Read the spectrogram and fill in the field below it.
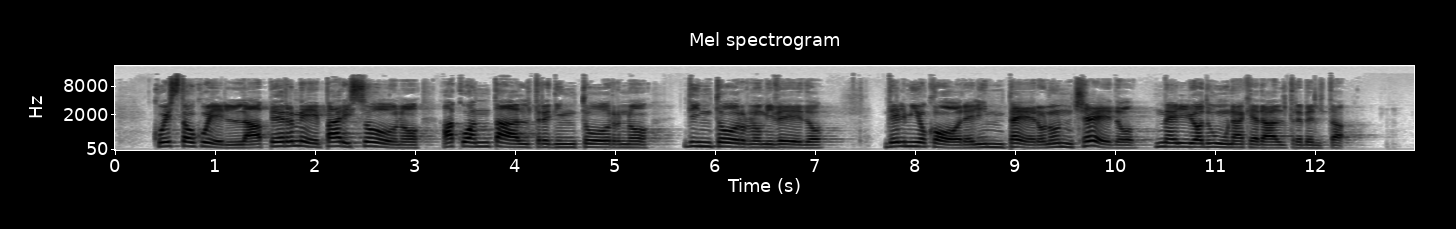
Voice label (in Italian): espressivo; Rigoletto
